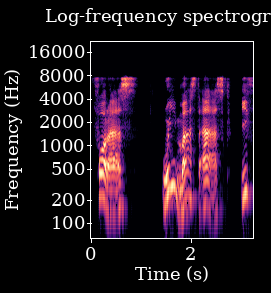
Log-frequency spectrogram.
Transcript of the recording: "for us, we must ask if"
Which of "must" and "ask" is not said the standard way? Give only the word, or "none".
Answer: none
